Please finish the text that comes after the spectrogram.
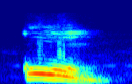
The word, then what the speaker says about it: comb: बॉ का साउंड नहीं है. There is no sound of बॉ. Comb. I am combing my hair. I am combing my hair. Combing my hair. So it's only comb. B is silent.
